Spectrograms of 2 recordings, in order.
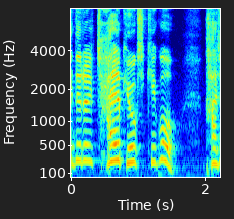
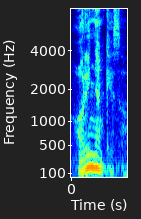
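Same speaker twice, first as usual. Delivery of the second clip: ordinary talk, nothing marked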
